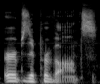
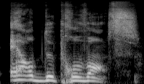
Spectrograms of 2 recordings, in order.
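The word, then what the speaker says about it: herbes de Provence: black pepper and some herbs de Provence. Uh may we but Leo, it's pronounced herb de Provence.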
